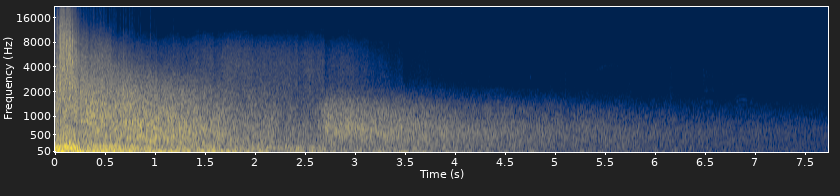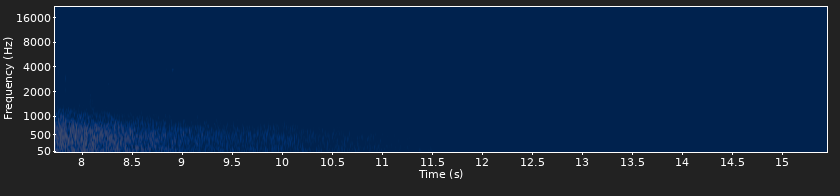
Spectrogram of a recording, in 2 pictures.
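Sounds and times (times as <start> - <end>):
huge explosion: 0.0 - 7.7.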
